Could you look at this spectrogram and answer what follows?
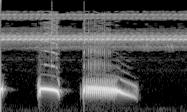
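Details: Spotted dove used for luring birds: a short rounded coo followed by a longer trembling purr that bends downward, with a constant high electronic whine throughout.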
